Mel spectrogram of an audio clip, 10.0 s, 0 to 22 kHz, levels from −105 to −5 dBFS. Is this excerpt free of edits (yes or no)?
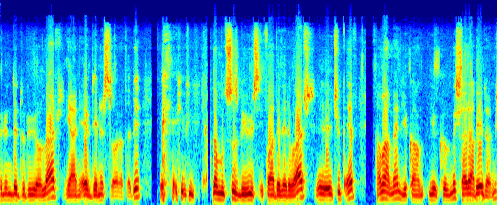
no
